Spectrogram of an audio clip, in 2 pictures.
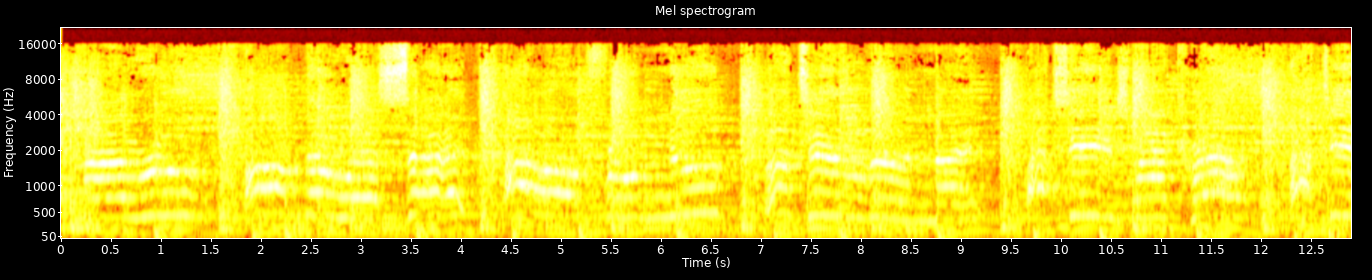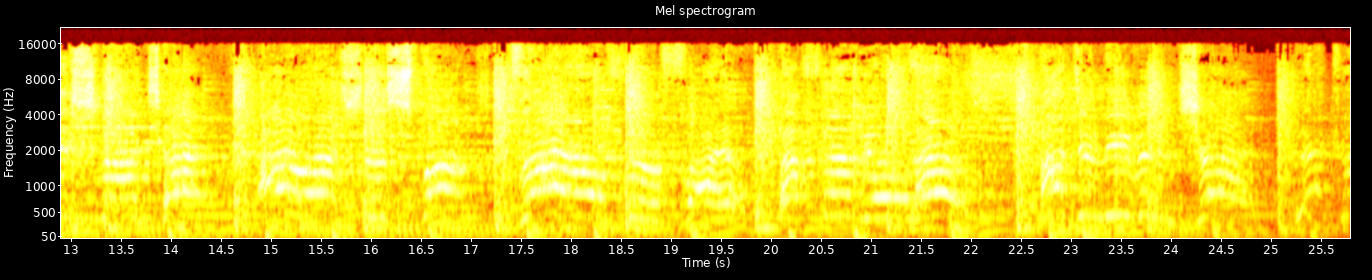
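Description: An indie rock song, the lead single from a duo's joint album, plays loud and steady throughout, a sung vocal melody riding over full band accompaniment with a regular driving beat and no talking.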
